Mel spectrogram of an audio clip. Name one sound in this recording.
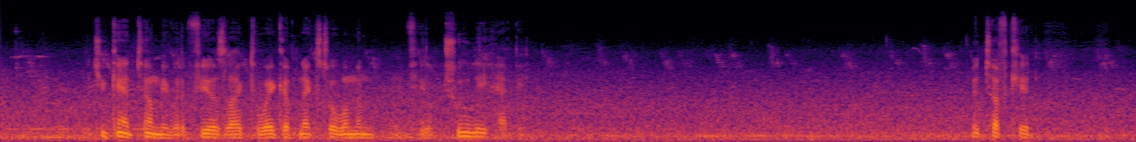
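A middle-aged man speaks quietly and softly, close by.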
